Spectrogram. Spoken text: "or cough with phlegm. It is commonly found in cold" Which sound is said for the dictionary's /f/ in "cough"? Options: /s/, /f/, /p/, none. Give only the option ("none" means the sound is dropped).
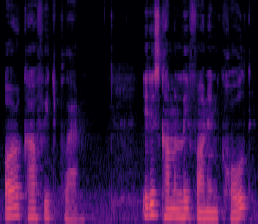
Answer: /f/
